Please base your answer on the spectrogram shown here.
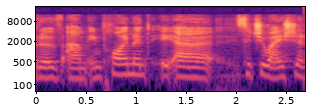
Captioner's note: none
